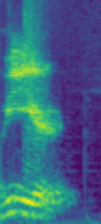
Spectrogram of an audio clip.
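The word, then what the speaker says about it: Veer: Pero Ver se escribe con B corta, WER, o sea, se pronuncia Cristóbal Tapia de Ver.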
